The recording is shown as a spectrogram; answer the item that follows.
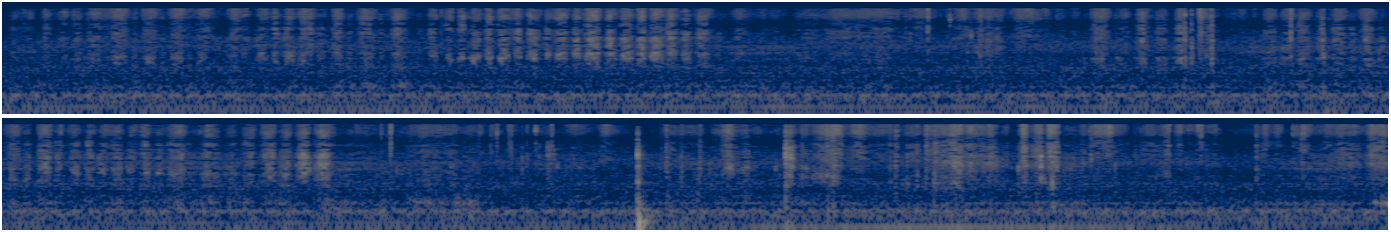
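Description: Faint scratching and rubbing of a glue bottle's fine-tip nozzle drawn along kraft paper while liquid glue is laid down, with light paper handling, over a steady low hum. A single sharp click about three quarters of the way through.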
